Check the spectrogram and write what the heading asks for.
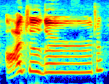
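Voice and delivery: high, slow, smug drawl. Real, not acted. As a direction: savour the comeback. Repeated smug.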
